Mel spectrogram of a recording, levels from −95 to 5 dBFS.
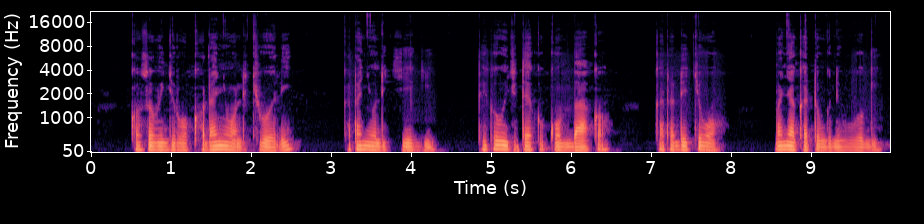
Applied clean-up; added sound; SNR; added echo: none; none; none; none.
